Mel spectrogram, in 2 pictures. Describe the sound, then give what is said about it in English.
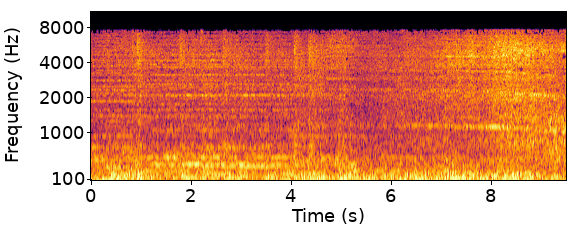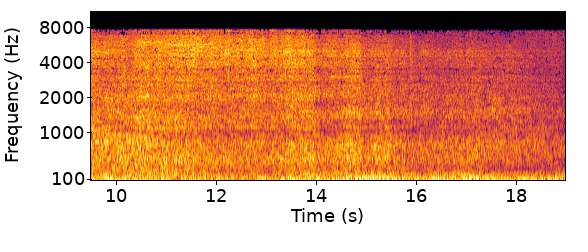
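A steady, loud roar of four Rolls-Royce jet engines, each delivering 72,000 pounds of thrust, as a massive four-engine aircraft takes off: a broad rumbling wash with a faint whine above it, holding constant for about nineteen seconds with no voices. “Four Rolls-Royce engines, each delivering 72,000 pounds of thrust to lift the massive aircraft almost noiselessly off the ground.”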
